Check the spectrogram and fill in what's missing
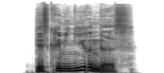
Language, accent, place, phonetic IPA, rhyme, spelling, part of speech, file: German, Germany, Berlin, [dɪskʁimiˈniːʁəndəs], -iːʁəndəs, diskriminierendes, adjective, De-diskriminierendes.ogg
- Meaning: strong/mixed nominative/accusative neuter singular of diskriminierend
